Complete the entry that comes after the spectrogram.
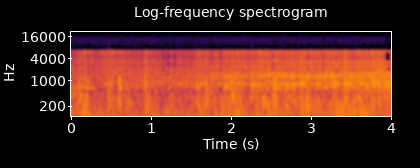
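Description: Virgin Trains express passenger train approaching along the main line, its rumble and hum growing louder, with scattered sharp clicks.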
